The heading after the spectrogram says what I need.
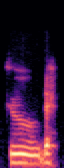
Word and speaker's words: GUUD: GUUDLifestyle, or is it Good? It's you can say good is fine.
